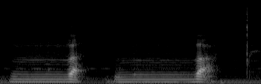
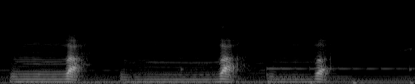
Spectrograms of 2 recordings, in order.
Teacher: the V sound is another one of those sounds that you can feel the vibration, right? You can feel the movement.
